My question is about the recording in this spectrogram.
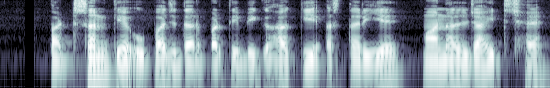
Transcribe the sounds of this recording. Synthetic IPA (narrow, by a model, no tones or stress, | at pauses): pəʈsənkeʔʊpəd͡ʒd̪əɾpɾət̪ibɪɡakiʔəst̪əɾije | maːnəld͡ʒaːɪt̪t͡ʃʰɛː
